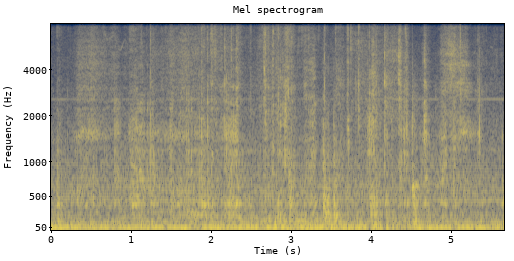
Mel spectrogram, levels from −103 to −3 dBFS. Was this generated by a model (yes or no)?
no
